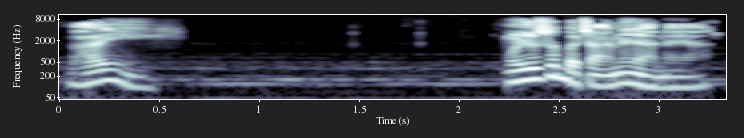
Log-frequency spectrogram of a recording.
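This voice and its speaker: A man's voice: medium pitch, animated, unhurried, dark tone, faint music behind, close to an everyday voice. A man acting out a dazed, pleading young man. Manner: insistent repeated pleading.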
